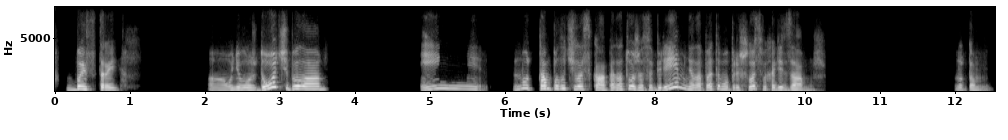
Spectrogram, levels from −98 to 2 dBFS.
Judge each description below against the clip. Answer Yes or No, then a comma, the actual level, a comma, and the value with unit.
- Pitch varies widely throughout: Yes, wide, 6.3 semitones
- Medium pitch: No, high, 215 Hz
